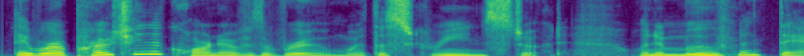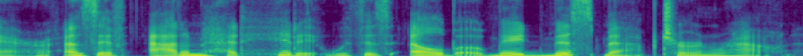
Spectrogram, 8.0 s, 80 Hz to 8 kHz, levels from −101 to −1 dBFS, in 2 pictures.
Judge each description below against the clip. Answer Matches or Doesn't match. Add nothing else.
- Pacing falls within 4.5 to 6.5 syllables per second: Matches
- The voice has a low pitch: Doesn't match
